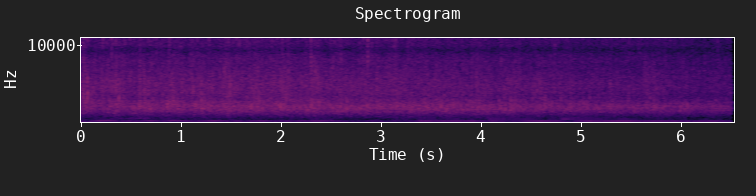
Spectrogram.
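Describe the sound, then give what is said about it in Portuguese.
An audience claps in praise of the Lord steadily for several seconds, a dense, even wash of applause with no rise or fade and no voices over it. “Pode aplaudir ao Senhor, olha demais, gente.”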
